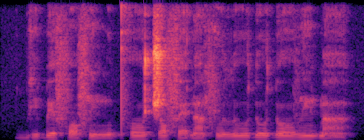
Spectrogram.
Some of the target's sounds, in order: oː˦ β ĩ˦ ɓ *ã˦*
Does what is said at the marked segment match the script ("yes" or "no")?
no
